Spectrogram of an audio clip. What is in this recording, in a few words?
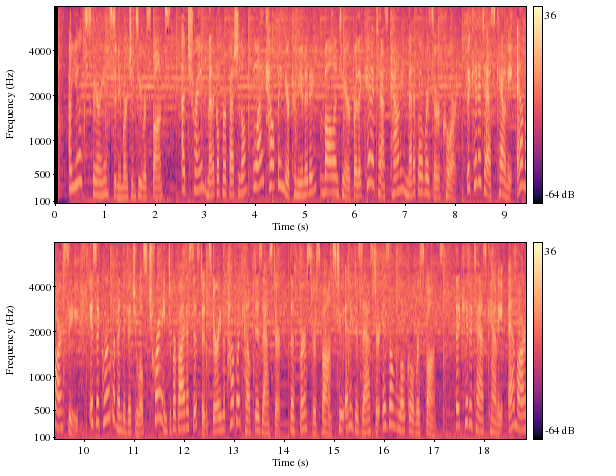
psa; health; emergency; kittitas county medical reserve corps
